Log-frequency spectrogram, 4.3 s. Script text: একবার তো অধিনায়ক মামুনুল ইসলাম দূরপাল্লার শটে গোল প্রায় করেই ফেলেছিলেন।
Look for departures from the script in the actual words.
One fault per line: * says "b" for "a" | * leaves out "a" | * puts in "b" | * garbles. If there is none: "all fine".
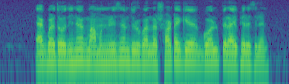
* leaves out "করেই"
